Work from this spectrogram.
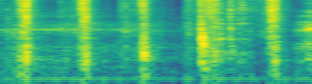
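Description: Tarot cards are shuffled by hand in quiet, soft rhythmic bursts of riffling and slapping, roughly five brisk strokes close to the listener, with no talking.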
